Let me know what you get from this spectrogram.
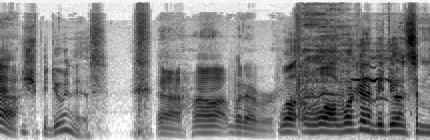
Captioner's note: chuckles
